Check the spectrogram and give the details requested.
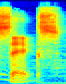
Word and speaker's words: CeX: the commercials for cex they literally pronounce it as sex like i'm not even kidding it's like that um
